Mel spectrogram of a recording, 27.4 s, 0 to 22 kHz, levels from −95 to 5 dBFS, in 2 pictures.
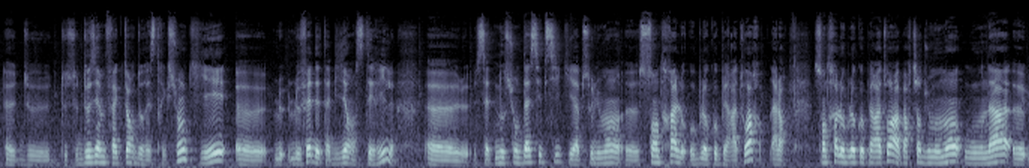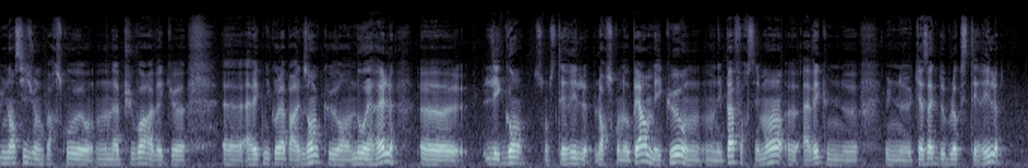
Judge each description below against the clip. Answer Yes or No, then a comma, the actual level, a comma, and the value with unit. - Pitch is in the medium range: No, low, 125 Hz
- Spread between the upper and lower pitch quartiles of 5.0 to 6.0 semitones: Yes, average, 5.3 semitones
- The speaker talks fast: No, average, 170 wpm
